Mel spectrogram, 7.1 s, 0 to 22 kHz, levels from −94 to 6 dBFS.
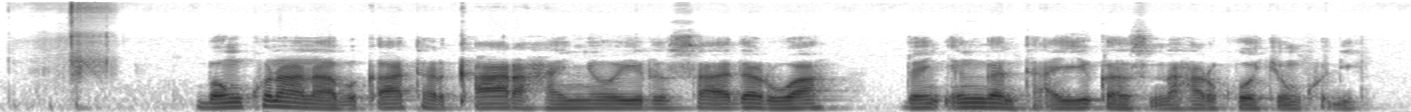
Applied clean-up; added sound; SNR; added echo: none; none; none; none.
